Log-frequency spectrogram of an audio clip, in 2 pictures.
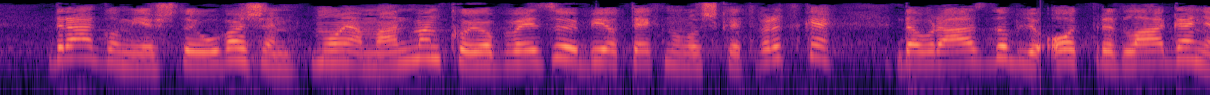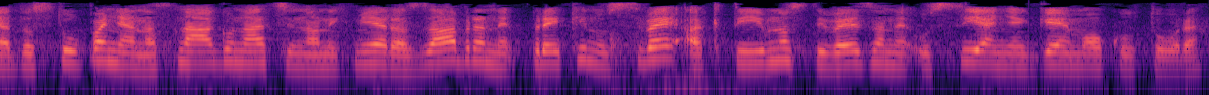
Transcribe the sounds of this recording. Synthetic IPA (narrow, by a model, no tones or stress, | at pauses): d̪ɾaːɡo̞mije̞ʃt̪o̞jeuʋaʒe̞nmoːjamand̪manko̞jio̞bʋe̞zuje̞bio̞t̪e̞xno̞lˠo̞ʃke̞t̪ʋr̩t̪ke̞ | d̪auɾazd̪o̞bʎuʔo̞d̪̚pɾe̞d̪lˠaːɡaɲad̪o̞st̪uːpaɲanasnaːɡunat̪sio̞nalˠnixmje̞ːɾazaːbɾane̞pɾe̞kinusʋe̞ʔakt̪iːʋno̞st̪iʋe̞ːzane̞ʔusiːjaɲe̞ɡemo̞kulˠt̪uːɾe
